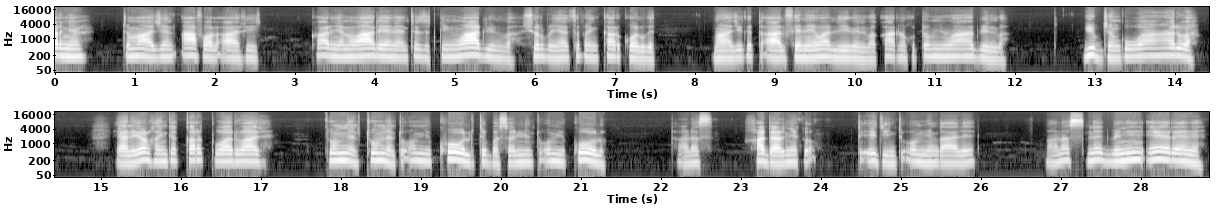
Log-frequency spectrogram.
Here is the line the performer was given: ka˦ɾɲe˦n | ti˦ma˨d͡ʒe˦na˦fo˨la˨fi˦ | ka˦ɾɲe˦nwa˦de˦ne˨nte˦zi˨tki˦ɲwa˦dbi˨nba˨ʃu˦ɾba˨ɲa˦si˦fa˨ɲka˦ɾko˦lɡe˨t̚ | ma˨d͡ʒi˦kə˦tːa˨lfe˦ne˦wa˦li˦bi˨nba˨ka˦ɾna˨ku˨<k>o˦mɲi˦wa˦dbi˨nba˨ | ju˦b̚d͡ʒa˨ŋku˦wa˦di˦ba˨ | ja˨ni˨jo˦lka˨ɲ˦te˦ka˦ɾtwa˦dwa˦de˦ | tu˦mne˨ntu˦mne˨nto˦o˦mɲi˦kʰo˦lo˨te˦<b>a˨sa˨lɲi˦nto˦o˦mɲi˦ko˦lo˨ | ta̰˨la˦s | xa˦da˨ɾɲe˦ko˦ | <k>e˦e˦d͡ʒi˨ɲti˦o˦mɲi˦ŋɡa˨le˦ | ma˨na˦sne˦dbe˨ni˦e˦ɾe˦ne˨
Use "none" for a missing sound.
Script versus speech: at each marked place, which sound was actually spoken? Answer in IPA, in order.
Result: t, b, t

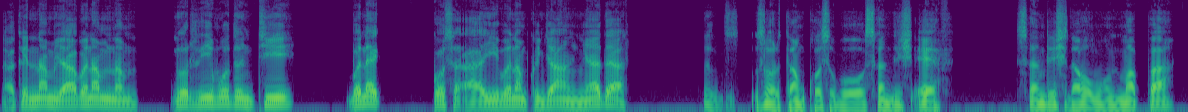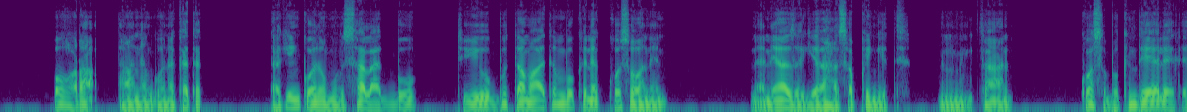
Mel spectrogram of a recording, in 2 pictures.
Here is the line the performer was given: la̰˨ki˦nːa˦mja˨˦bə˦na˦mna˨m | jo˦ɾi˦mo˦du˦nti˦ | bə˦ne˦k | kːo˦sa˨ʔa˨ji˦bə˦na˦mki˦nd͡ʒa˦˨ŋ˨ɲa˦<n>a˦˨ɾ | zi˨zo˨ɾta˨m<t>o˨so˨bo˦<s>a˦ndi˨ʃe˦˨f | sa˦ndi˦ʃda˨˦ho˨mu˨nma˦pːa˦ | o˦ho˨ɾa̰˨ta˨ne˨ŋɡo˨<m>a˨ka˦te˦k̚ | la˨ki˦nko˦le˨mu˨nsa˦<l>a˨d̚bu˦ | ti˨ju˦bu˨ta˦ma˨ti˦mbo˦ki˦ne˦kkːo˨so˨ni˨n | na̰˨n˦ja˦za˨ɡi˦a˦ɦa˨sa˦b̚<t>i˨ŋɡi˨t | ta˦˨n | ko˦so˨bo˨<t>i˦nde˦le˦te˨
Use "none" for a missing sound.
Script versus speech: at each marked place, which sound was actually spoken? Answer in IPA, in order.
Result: d, k, s, n, l, k, k

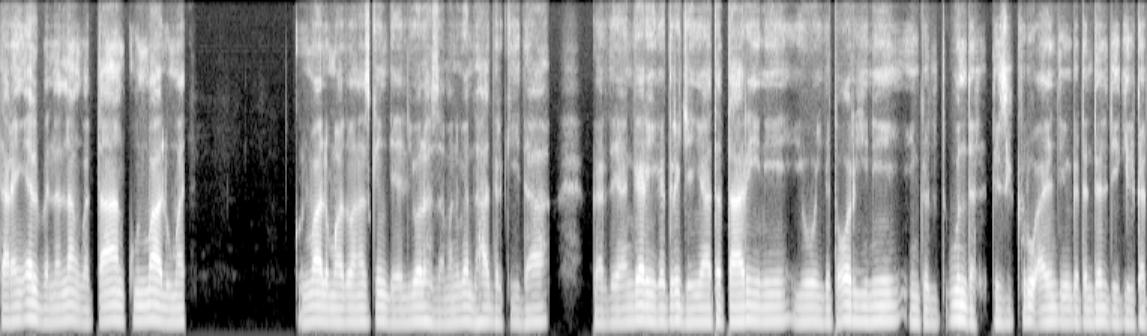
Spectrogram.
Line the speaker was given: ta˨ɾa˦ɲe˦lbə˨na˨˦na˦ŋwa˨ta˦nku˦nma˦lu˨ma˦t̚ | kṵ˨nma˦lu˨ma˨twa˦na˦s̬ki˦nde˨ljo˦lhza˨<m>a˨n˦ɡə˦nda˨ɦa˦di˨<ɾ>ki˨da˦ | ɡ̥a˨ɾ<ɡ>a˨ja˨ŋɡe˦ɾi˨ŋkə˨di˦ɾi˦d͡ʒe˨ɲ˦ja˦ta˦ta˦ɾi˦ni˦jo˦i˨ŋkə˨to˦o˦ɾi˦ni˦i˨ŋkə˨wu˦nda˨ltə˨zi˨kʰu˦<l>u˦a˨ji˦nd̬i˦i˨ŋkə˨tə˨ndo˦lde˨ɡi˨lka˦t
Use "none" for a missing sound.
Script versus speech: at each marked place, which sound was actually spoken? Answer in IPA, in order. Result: m, ɾ, d, ɾ

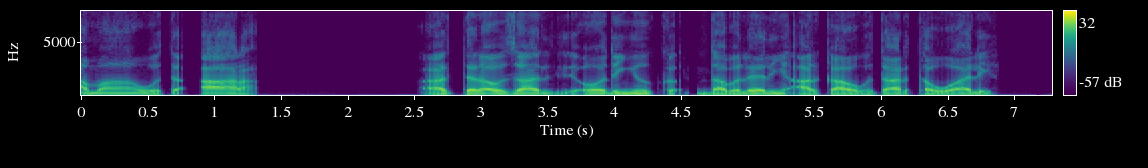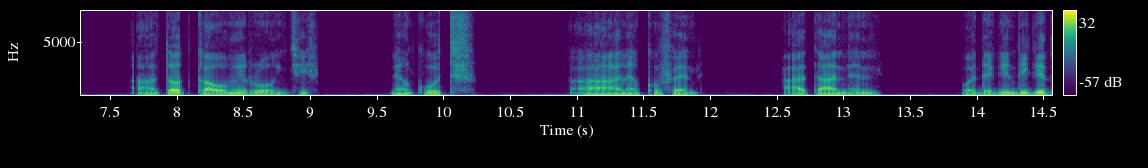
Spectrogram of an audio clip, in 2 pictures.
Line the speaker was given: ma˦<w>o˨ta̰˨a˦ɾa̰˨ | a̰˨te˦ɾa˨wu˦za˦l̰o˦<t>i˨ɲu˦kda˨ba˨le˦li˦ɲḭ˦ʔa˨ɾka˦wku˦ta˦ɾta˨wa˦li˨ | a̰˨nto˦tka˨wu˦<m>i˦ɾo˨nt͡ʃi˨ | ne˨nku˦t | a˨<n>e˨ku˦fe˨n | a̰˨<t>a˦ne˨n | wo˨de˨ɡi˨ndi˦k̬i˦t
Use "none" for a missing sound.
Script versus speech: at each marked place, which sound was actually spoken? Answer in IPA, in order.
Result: w, d, m, n, t

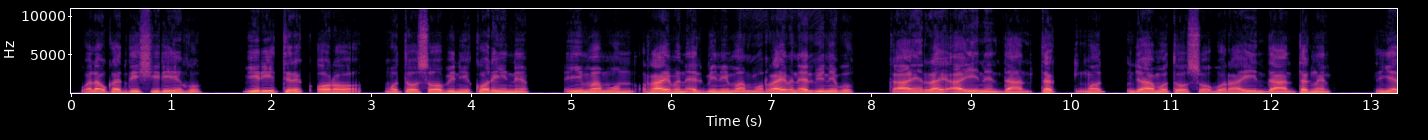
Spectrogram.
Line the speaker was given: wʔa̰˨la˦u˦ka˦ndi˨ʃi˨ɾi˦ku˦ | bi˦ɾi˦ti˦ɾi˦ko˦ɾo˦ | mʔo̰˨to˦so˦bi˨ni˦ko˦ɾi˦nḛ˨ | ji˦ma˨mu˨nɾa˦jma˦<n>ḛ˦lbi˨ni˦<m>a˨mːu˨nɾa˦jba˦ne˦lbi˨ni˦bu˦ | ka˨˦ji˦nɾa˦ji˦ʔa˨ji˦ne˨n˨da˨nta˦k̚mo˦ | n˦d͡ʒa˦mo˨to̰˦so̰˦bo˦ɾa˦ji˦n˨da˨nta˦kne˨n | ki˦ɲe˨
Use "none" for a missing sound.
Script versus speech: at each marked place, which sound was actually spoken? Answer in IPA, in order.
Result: n, m

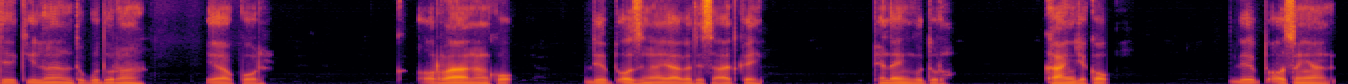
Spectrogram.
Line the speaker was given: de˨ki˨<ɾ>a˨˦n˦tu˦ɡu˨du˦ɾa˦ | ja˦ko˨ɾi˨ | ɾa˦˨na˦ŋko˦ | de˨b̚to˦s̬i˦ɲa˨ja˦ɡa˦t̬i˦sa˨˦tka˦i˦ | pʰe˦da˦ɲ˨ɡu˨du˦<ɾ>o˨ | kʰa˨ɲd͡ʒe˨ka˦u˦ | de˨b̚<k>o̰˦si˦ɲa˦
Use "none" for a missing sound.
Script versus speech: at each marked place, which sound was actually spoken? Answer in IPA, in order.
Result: l, ɾ, t

